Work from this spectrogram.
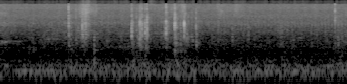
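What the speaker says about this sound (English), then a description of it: "Just keep typing American." Rapid computer keyboard typing comes in short clustered bursts of crisp clicks over a low steady background hum, close and fairly faint, with no speech.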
